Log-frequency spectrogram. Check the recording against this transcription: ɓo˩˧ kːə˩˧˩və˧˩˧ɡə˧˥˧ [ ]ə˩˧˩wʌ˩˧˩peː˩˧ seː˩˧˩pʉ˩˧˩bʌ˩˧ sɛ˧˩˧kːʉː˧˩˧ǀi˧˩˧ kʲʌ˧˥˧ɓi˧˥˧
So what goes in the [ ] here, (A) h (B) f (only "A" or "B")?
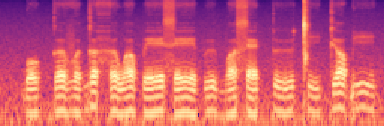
A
